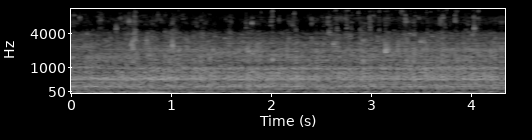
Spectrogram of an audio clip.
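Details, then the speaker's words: Penguin power filter on a 125-gallon koi tank with undergravel filter and power head, just restarted after deep cleaning and refilling: steady rushing, trickling water with slight gurgles, no rattle or hum; filter flowing normally. "now you're gonna hear it gurgling a little bit and it's gonna go on in there"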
